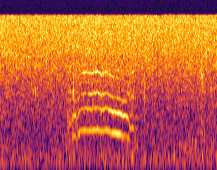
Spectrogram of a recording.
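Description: Newborn kittens mew close by.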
